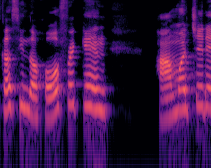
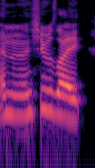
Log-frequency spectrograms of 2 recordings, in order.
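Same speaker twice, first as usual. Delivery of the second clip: usual speaking voice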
